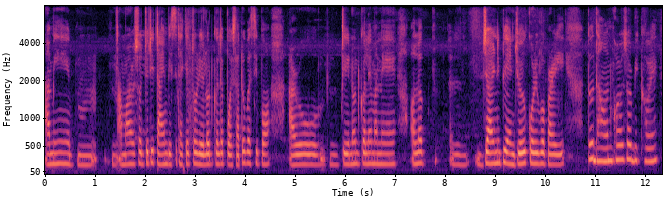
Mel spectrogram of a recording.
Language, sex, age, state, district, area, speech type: Assamese, female, 18-30, Assam, Dibrugarh, rural, spontaneous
